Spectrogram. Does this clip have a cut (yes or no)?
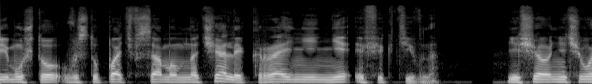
no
